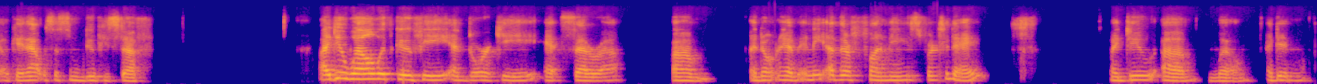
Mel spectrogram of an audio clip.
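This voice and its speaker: A hoarse woman in her fifties hosting a casual solo talk show, rambling and self-deprecating with many fillers and restarts. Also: fairly low pitch, a little mellow, lo-fi sound. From California. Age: 50s. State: hoarse from illness.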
